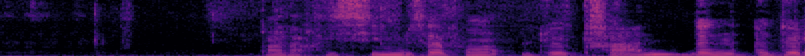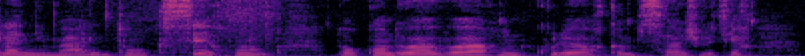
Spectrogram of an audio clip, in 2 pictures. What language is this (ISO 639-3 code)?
fra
